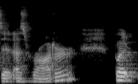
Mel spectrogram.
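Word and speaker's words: Rotter: T E R, but I think it's like Dutch or German. Anyway, so I'm going to mispronounce it as Roder, but Roder studied locus of control,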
